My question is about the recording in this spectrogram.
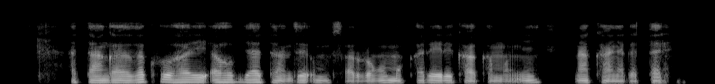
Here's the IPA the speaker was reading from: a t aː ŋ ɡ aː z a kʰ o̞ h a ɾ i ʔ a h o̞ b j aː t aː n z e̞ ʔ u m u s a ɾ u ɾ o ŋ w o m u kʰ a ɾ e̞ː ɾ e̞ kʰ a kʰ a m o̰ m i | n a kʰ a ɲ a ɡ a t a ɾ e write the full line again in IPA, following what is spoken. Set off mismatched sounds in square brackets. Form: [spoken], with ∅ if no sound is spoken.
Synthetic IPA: a t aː ŋ ɡ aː z a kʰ o̞ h a ɾ i ʔ a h o̞ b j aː t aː n z e̞ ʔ u m u s a ɾ u ɾ o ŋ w o m u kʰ a ɾ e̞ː ɾ e̞ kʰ a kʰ a m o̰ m i | n a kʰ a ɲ a ɡ a t a ɾ e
